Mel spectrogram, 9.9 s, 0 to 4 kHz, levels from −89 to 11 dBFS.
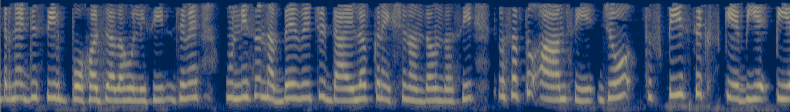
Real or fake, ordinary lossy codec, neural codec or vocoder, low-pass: real; MP3, 24 kbps; none; 3.6 kHz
